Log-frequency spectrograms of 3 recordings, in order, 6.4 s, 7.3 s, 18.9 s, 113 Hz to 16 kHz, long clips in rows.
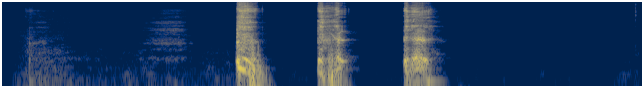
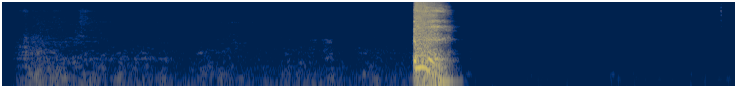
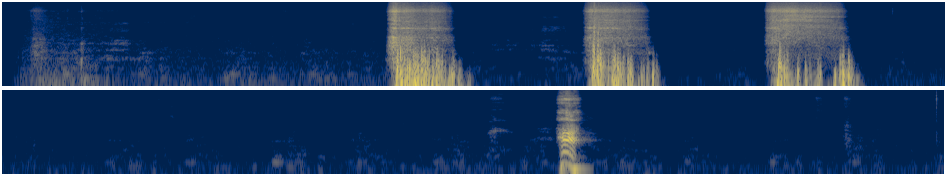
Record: {"three_cough_length": "6.4 s", "three_cough_amplitude": 32768, "three_cough_signal_mean_std_ratio": 0.28, "cough_length": "7.3 s", "cough_amplitude": 32768, "cough_signal_mean_std_ratio": 0.19, "exhalation_length": "18.9 s", "exhalation_amplitude": 32768, "exhalation_signal_mean_std_ratio": 0.26, "survey_phase": "beta (2021-08-13 to 2022-03-07)", "age": "65+", "gender": "Male", "wearing_mask": "No", "symptom_none": true, "smoker_status": "Never smoked", "respiratory_condition_asthma": false, "respiratory_condition_other": false, "recruitment_source": "REACT", "submission_delay": "1 day", "covid_test_result": "Negative", "covid_test_method": "RT-qPCR", "influenza_a_test_result": "Negative", "influenza_b_test_result": "Negative"}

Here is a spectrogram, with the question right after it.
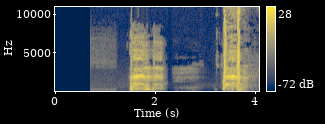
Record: {"cough_length": "4.1 s", "cough_amplitude": 32392, "cough_signal_mean_std_ratio": 0.4, "survey_phase": "beta (2021-08-13 to 2022-03-07)", "age": "18-44", "gender": "Male", "wearing_mask": "No", "symptom_none": true, "smoker_status": "Ex-smoker", "respiratory_condition_asthma": false, "respiratory_condition_other": false, "recruitment_source": "REACT", "submission_delay": "2 days", "covid_test_result": "Negative", "covid_test_method": "RT-qPCR", "influenza_a_test_result": "Negative", "influenza_b_test_result": "Negative"}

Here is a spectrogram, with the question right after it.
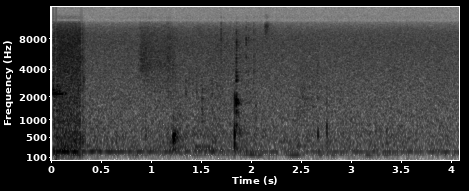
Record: {"cough_length": "4.1 s", "cough_amplitude": 198, "cough_signal_mean_std_ratio": 0.68, "survey_phase": "beta (2021-08-13 to 2022-03-07)", "age": "45-64", "gender": "Female", "wearing_mask": "No", "symptom_none": true, "smoker_status": "Never smoked", "respiratory_condition_asthma": false, "respiratory_condition_other": false, "recruitment_source": "REACT", "submission_delay": "1 day", "covid_test_result": "Negative", "covid_test_method": "RT-qPCR"}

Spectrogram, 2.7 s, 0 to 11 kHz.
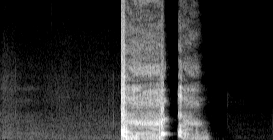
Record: {"cough_length": "2.7 s", "cough_amplitude": 32768, "cough_signal_mean_std_ratio": 0.29, "survey_phase": "beta (2021-08-13 to 2022-03-07)", "age": "18-44", "gender": "Female", "wearing_mask": "No", "symptom_cough_any": true, "symptom_new_continuous_cough": true, "symptom_runny_or_blocked_nose": true, "symptom_sore_throat": true, "symptom_fatigue": true, "symptom_fever_high_temperature": true, "symptom_change_to_sense_of_smell_or_taste": true, "symptom_loss_of_taste": true, "symptom_onset": "3 days", "smoker_status": "Never smoked", "respiratory_condition_asthma": false, "respiratory_condition_other": false, "recruitment_source": "Test and Trace", "submission_delay": "2 days", "covid_test_result": "Positive", "covid_test_method": "RT-qPCR", "covid_ct_value": 19.7, "covid_ct_gene": "N gene", "covid_ct_mean": 20.3, "covid_viral_load": "220000 copies/ml", "covid_viral_load_category": "Low viral load (10K-1M copies/ml)"}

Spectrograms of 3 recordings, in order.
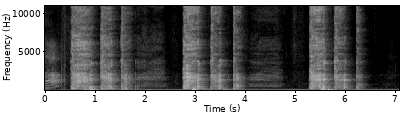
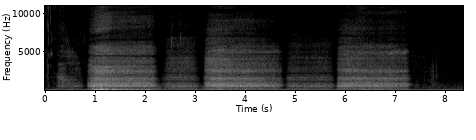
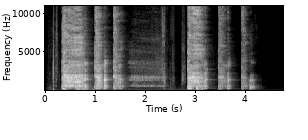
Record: {"three_cough_length": "7.1 s", "three_cough_amplitude": 11320, "three_cough_signal_mean_std_ratio": 0.5, "exhalation_length": "8.4 s", "exhalation_amplitude": 1833, "exhalation_signal_mean_std_ratio": 0.6, "cough_length": "4.8 s", "cough_amplitude": 31981, "cough_signal_mean_std_ratio": 0.46, "survey_phase": "alpha (2021-03-01 to 2021-08-12)", "age": "18-44", "gender": "Male", "wearing_mask": "No", "symptom_new_continuous_cough": true, "symptom_fatigue": true, "symptom_fever_high_temperature": true, "symptom_change_to_sense_of_smell_or_taste": true, "symptom_onset": "5 days", "smoker_status": "Never smoked", "respiratory_condition_asthma": false, "respiratory_condition_other": false, "recruitment_source": "Test and Trace", "submission_delay": "1 day", "covid_test_result": "Positive", "covid_test_method": "RT-qPCR"}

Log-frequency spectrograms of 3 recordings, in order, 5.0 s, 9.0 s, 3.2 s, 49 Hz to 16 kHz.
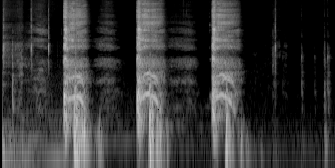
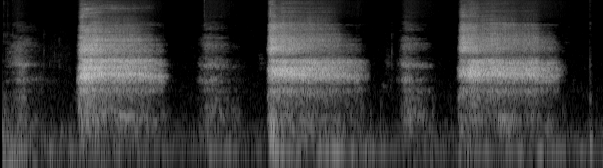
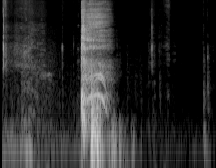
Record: {"three_cough_length": "5.0 s", "three_cough_amplitude": 32768, "three_cough_signal_mean_std_ratio": 0.37, "exhalation_length": "9.0 s", "exhalation_amplitude": 28162, "exhalation_signal_mean_std_ratio": 0.55, "cough_length": "3.2 s", "cough_amplitude": 32768, "cough_signal_mean_std_ratio": 0.28, "survey_phase": "beta (2021-08-13 to 2022-03-07)", "age": "45-64", "gender": "Female", "wearing_mask": "No", "symptom_none": true, "smoker_status": "Ex-smoker", "respiratory_condition_asthma": false, "respiratory_condition_other": false, "recruitment_source": "REACT", "submission_delay": "2 days", "covid_test_result": "Negative", "covid_test_method": "RT-qPCR", "influenza_a_test_result": "Negative", "influenza_b_test_result": "Negative"}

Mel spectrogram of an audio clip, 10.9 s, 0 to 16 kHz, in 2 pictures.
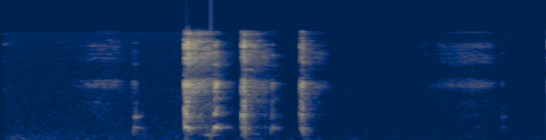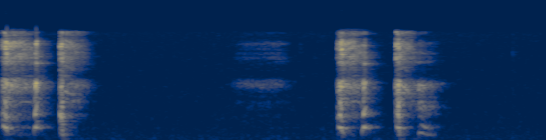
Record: {"three_cough_length": "10.9 s", "three_cough_amplitude": 32768, "three_cough_signal_mean_std_ratio": 0.27, "survey_phase": "beta (2021-08-13 to 2022-03-07)", "age": "65+", "gender": "Female", "wearing_mask": "No", "symptom_none": true, "smoker_status": "Never smoked", "respiratory_condition_asthma": false, "respiratory_condition_other": false, "recruitment_source": "REACT", "submission_delay": "3 days", "covid_test_result": "Negative", "covid_test_method": "RT-qPCR", "influenza_a_test_result": "Negative", "influenza_b_test_result": "Negative"}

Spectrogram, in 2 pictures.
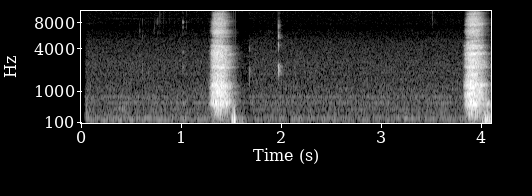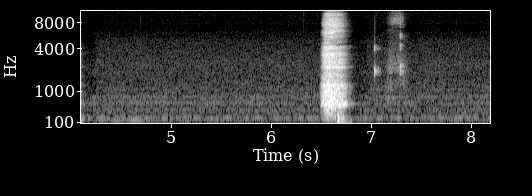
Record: {"exhalation_length": "8.2 s", "exhalation_amplitude": 9978, "exhalation_signal_mean_std_ratio": 0.24, "survey_phase": "beta (2021-08-13 to 2022-03-07)", "age": "18-44", "gender": "Male", "wearing_mask": "No", "symptom_none": true, "smoker_status": "Never smoked", "respiratory_condition_asthma": false, "respiratory_condition_other": false, "recruitment_source": "REACT", "submission_delay": "1 day", "covid_test_result": "Negative", "covid_test_method": "RT-qPCR"}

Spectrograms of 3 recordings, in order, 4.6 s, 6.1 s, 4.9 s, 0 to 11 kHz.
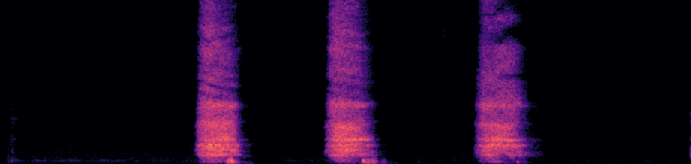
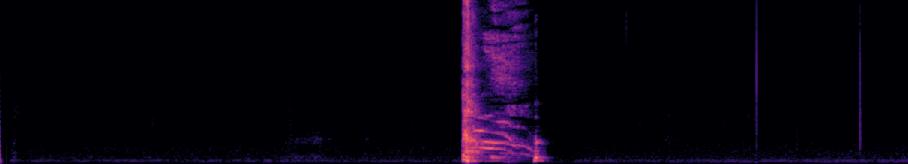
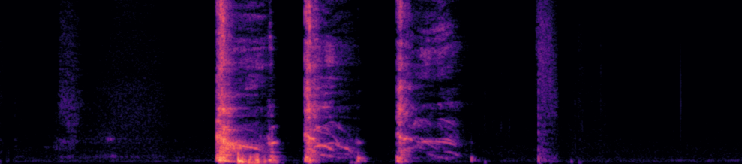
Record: {"exhalation_length": "4.6 s", "exhalation_amplitude": 9905, "exhalation_signal_mean_std_ratio": 0.34, "cough_length": "6.1 s", "cough_amplitude": 13533, "cough_signal_mean_std_ratio": 0.18, "three_cough_length": "4.9 s", "three_cough_amplitude": 28029, "three_cough_signal_mean_std_ratio": 0.26, "survey_phase": "beta (2021-08-13 to 2022-03-07)", "age": "45-64", "gender": "Female", "wearing_mask": "No", "symptom_cough_any": true, "symptom_new_continuous_cough": true, "symptom_runny_or_blocked_nose": true, "symptom_sore_throat": true, "symptom_fatigue": true, "symptom_change_to_sense_of_smell_or_taste": true, "symptom_loss_of_taste": true, "symptom_onset": "3 days", "smoker_status": "Ex-smoker", "respiratory_condition_asthma": false, "respiratory_condition_other": false, "recruitment_source": "Test and Trace", "submission_delay": "1 day", "covid_test_result": "Positive", "covid_test_method": "ePCR"}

